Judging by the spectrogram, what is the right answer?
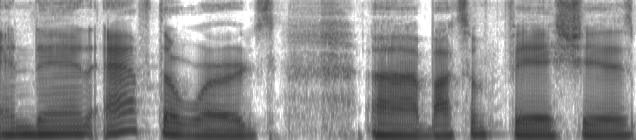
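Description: The man's pitch is medium and his intonation fairly even at a moderate pace. The recording is very clean, with a silent background. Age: just turned 18. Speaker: podcast host, college student. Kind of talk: casual solo chat. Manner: informal, many fillers.

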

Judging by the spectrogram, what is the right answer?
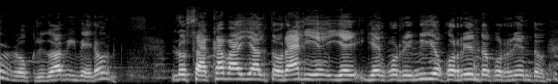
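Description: A woman speaks at a fairly high pitch with fairly even intonation and a fairly slow pace. Music plays in the background. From Spain, Ciudad Rodrigo (Salamanca). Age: 90s. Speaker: retired elderly resident. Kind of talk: recorded life-story interview.

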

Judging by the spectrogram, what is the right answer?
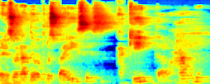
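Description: A man talks with an ordinary speaking voice. His intonation is lively and his pace fairly slow. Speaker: podcast host. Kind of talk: interview.

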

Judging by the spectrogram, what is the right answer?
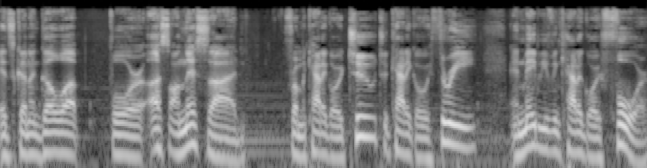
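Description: With an unremarkable speaking voice, a man talks in an American accent at a fairly quick pace, with medium pitch and ordinary pitch variation. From California, with Caribbean roots. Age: 20s. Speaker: news podcast host. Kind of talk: casual news commentary. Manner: conversational, with frequent fillers.

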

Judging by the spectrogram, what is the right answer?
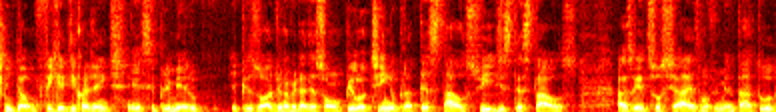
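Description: The voice is somewhat breathy, moving at a fairly quick pace. Loudness stays very even while pitch varies in an ordinary way. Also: man. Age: 40s. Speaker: podcast host, journalist and university lecturer. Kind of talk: podcast introduction monologue.

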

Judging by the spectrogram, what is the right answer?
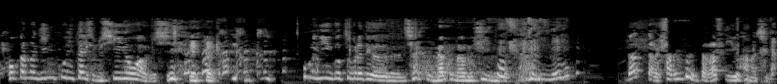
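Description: Over noticeable background noise, a man talks at a fairly quick pace in an extremely high pitch, with very wide pitch swings. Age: 50s. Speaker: author and investor. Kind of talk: casual chat.

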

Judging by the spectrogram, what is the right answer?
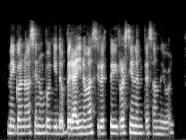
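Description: In a Chilean accent, a woman talks at a very fast pace. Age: 20s. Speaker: video game player. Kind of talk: interview.

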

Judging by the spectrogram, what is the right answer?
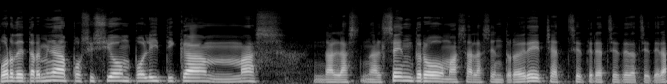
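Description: Over a quiet background, a man with a fairly high pitch and ordinary pitch variation talks at a moderate pace in a plain, everyday voice. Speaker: radio host. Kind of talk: radio interview.

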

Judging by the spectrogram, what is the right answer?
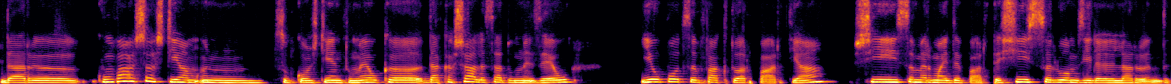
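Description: A dark, mellow tone at a very slow pace, with very even loudness, ordinary pitch variation and a quiet background. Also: woman, medium pitch for a woman. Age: 30s. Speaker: mother of a child with cancer. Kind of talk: testimony.

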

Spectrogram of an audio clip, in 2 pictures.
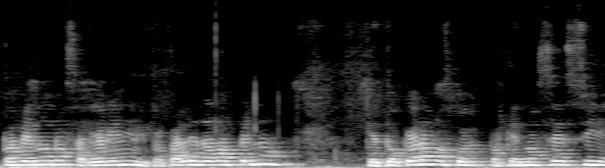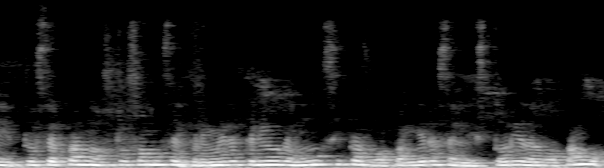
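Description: A woman speaks at a fairly high pitch with fairly even intonation and very even loudness. Audible room echo and noticeable background noise surround her voice. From Mexico, San Joaquín, Querétaro Sierra. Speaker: huapango musician and cultural promoter. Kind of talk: interview. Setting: house of culture, recorded on location.

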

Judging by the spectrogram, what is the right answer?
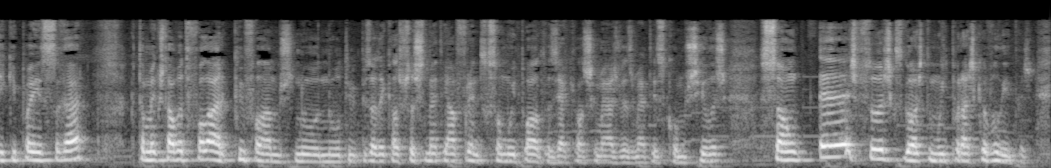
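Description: A man with a high voice speaks at a very fast pace. His intonation stays fairly even over noticeable background noise. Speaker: podcast co-host. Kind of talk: casual comedic chat.

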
